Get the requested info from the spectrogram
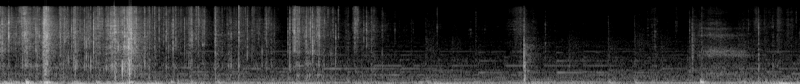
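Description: Foil trading-card booster pack wrapper crinkling as it is torn open, with dense crackling for the first three seconds or so. The crackling then dies down to quieter handling of the cards, with a couple of single clicks.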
